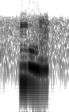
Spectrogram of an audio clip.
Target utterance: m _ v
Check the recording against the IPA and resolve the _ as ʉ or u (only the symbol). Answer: u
